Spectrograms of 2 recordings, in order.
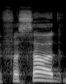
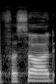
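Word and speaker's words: façade: to talk about the facade design pattern. And before you ask, that thing under the letter C is a cedilla, and that's what makes it pronounced as S instead of K. So facade is a design pattern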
